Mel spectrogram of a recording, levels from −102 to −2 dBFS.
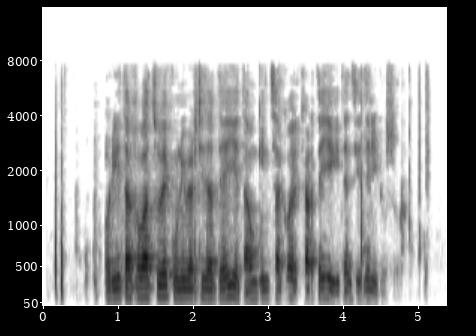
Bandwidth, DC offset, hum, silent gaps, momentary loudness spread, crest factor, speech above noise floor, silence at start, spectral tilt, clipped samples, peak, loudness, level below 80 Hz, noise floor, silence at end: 7.8 kHz; under 0.1%; none; none; 16 LU; 20 dB; 28 dB; 0.25 s; -5.5 dB/octave; under 0.1%; -2 dBFS; -22 LUFS; -70 dBFS; -50 dBFS; 0.25 s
